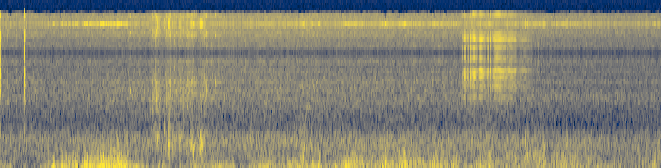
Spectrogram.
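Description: Wind buffeting the microphone over a flowing river, a steady low rumble, with a short higher hiss about six seconds in.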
